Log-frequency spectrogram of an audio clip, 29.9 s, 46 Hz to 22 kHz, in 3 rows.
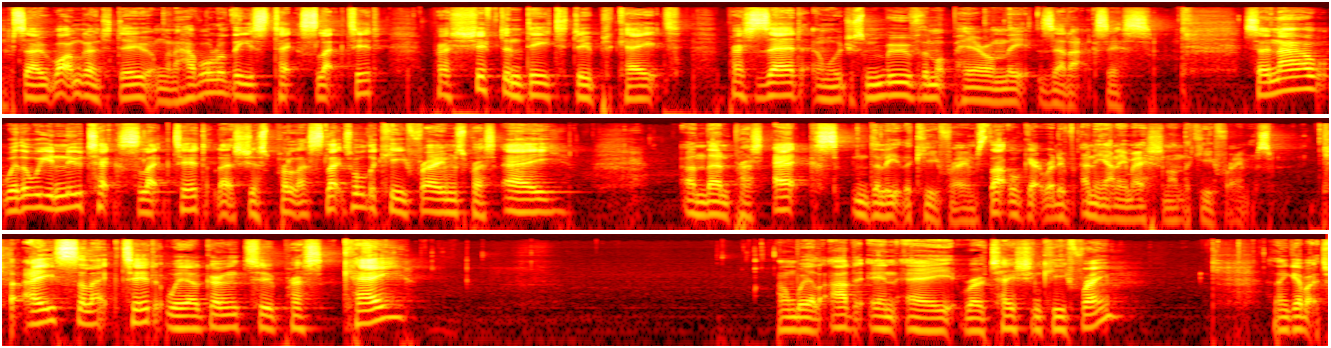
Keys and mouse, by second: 0.9 click, 3.4 shift+d, 9.0 click, 9.7 click, 11.5 click, 13.1 a, 15.1 x, 16.9-19.4 drag, 24.9 k, 28.8-29.8 drag.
